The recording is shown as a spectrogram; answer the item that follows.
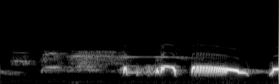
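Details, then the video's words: Decoy spotted dove cooing to call in wild birds: low, hollow coo notes, a short broken phrase ending in a longer, louder drawn-out coo that slides slightly downward. "Tiếng chim cu gáy mồi gáy gọi bổi"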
